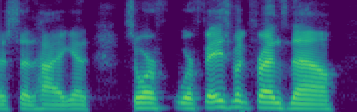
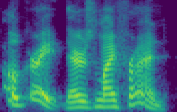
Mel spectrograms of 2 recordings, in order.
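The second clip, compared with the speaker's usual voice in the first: much higher and louder, delighted; excited recognition; 6 semitones higher, 8 dB louder than usual. Retold or imitated. Host retells spotting the fan, loud and delighted. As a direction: spot a friend across the room.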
